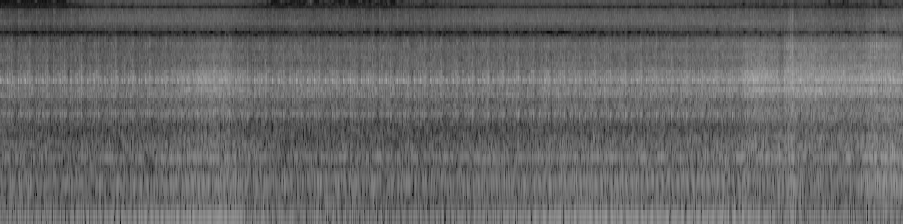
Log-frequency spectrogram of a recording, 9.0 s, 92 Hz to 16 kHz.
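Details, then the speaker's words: Diesel truck with newly installed ZF5 transmission and new clutch at idle, clutch in then out: light, uneven rattle under the engine beat. Noisy transmission, gear rattle at idle. "Oh yeah. We have a noisy transmission. Clutch in, clutch out."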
